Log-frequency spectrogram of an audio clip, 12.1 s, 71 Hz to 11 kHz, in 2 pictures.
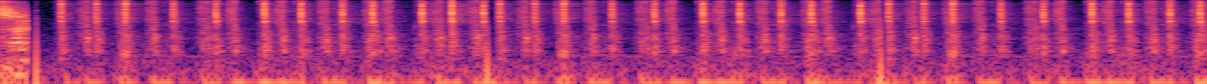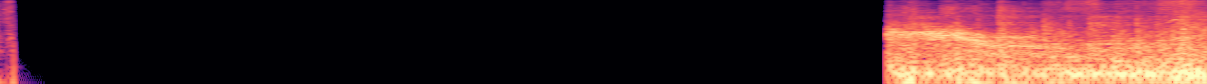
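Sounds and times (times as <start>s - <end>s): typewriter key clicking: 0.2s - 6.1s.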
